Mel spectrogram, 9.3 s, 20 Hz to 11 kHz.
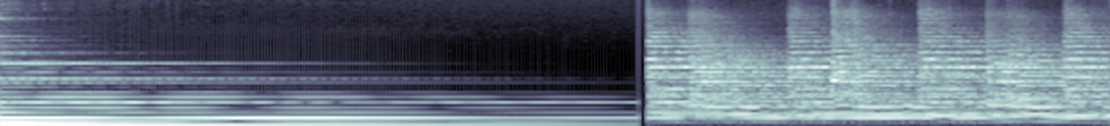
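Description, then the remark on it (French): A single deep church bell strike rings out and slowly decays, then a denser peal of several bells bursts in abruptly, clanging continuously and loudly with no voices present; bells ringing at 11 a.m. on 11 November 2018 in France, as they rang on 11 November 1918. “Il est 11 h Les cloches sonnent à l'imbre.”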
